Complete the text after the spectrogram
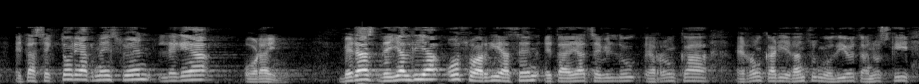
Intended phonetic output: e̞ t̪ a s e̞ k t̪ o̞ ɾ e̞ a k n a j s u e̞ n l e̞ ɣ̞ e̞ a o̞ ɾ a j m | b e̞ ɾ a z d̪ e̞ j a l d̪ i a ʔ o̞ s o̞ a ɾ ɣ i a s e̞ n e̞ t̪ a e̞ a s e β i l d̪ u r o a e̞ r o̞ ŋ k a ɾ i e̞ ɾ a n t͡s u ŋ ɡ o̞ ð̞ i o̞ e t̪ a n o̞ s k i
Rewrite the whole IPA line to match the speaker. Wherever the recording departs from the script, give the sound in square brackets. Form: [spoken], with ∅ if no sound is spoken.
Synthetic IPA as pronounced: e̞ t̪ a s e̞ k t̪ o̞ ɾ e̞ a k n a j s u e̞ n l e̞ ɣ̞ e̞ a o̞ ɾ a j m | b e̞ ɾ a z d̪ e̞ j a l d̪ i a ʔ o̞ s o̞ a ɾ ɣ i a s e̞ n e̞ t̪ a e̞ a [t͡s] e β i l d̪ u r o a e̞ r o̞ ŋ k a ɾ i e̞ ɾ a n t͡s u ŋ ɡ o̞ ð̞ i o̞ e t̪ a n o̞ s k i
